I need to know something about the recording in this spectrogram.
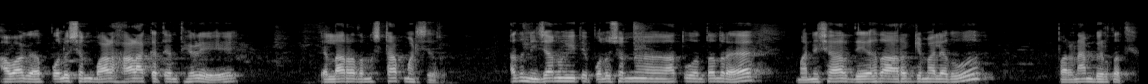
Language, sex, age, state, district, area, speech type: Kannada, male, 45-60, Karnataka, Dharwad, rural, spontaneous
